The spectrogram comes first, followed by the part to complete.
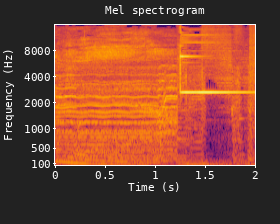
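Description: A single bright ding, a bell-like tone that starts suddenly about a second in and rings on steadily. Before it, a drawn-out voice rises and falls in pitch.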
